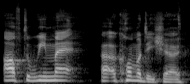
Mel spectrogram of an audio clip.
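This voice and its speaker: A man's voice: high-pitched, expressive, fast talker, a bit bright. A young man with an English accent, co-hosting a podcast in a chatty, jokey, self-deprecating way. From England. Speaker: podcast co-host. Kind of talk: casual chat.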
